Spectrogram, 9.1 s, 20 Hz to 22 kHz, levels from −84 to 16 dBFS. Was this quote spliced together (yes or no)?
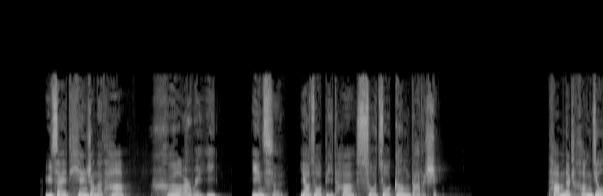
yes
